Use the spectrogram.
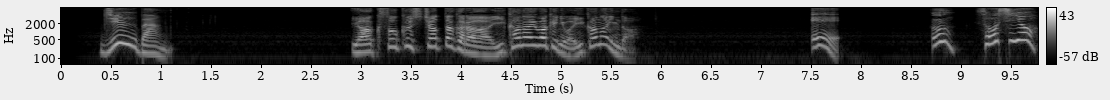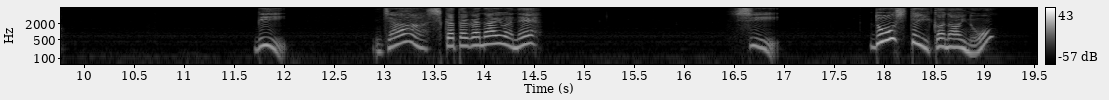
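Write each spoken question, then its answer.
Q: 約束しちゃったから行かないわけにはいかないんだ。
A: B: じゃあ仕方がないわね。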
